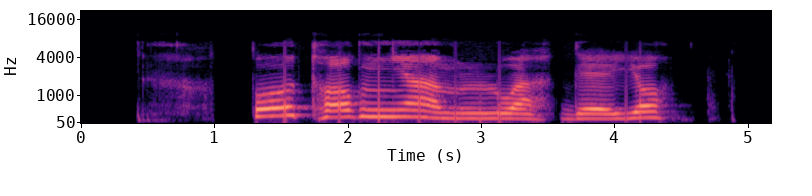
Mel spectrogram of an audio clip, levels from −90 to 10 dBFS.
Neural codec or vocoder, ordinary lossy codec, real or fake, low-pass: none; Opus, 24 kbps; real; 7.2 kHz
